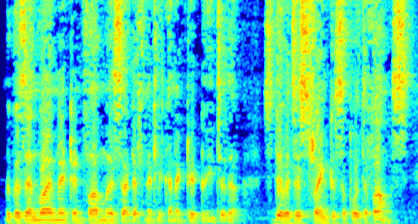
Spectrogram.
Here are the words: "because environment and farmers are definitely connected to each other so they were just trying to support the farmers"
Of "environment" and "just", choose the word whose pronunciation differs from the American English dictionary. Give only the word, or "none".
environment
